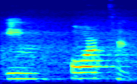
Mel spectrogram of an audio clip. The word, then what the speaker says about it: important: t，所以最后一个第三个音节发 ten，所以整个音拼起来重要的叫 important，重要的 important。那你有没有看到重音在这里？所以这里要怎么读音？ I am 发 im，有没有看到重音在 P 的这个地方？所以这个 P 要发中文的像一声一样 po po po po，所以 po，所以 important。有没有看到重音 important？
